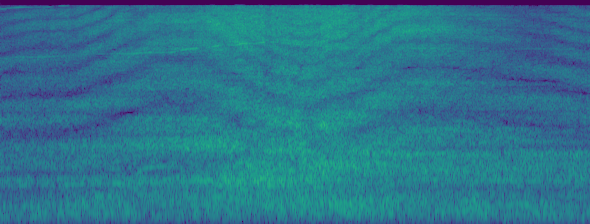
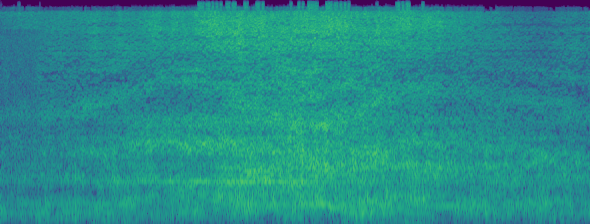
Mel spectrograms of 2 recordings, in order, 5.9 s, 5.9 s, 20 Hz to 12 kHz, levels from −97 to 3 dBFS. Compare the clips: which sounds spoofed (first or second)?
second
